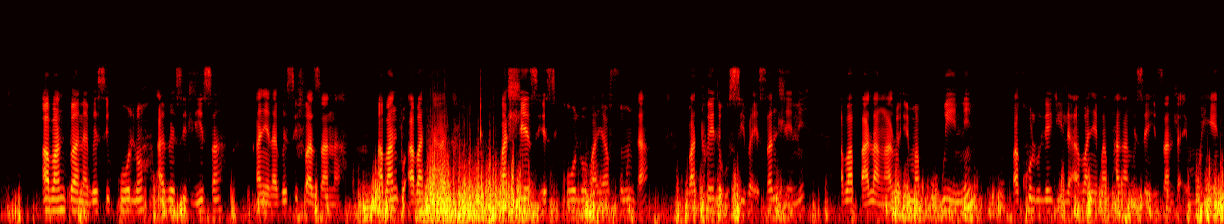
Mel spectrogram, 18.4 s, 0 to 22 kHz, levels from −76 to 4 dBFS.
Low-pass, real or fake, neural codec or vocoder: 7.2 kHz; real; none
